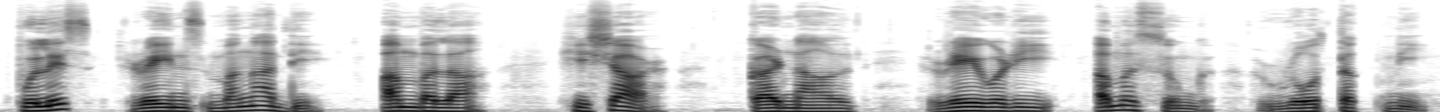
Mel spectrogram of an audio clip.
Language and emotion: Manipuri, neutral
